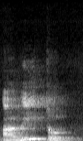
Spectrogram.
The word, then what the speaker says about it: habito: en la palabra, pero ya no se pronuncia y no significa lo mismo. De hábito nos queda habito, y habito significa otra cosa totalmente diferente.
